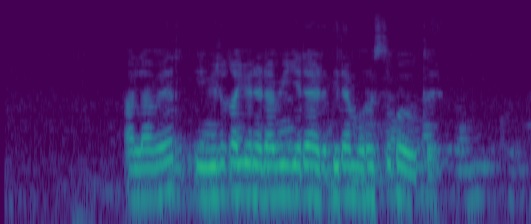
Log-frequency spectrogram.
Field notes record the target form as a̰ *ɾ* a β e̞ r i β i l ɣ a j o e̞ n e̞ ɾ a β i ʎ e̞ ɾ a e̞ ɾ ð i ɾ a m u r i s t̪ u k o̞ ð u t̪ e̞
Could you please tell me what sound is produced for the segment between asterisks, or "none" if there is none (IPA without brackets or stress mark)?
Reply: l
